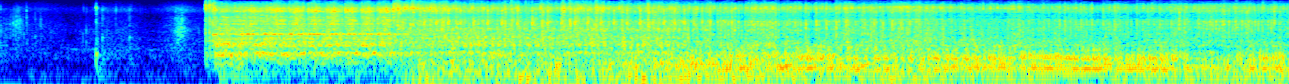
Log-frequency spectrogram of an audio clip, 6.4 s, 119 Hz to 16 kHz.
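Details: Rebuilt 1963/64 Evinrude 40hp two-stroke outboard, out of gear, restarted with a little throttle and choke pulled: fires after short crank then runs rough, coughing and misfiring, the "Evinrude sneeze"; mixture adjustment tried next.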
